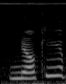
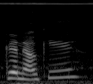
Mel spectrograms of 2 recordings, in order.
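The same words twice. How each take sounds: First: The starting G is silent, blended into an ny sound. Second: The starting G is pronounced as a hard G sound.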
